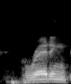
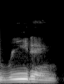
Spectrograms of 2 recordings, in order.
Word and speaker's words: Reading: One time I did a show in Reading, Pennsylvania, and I said, "Thank you, Reading," because it's spelled R-E-A-D. And they were like, "Reading."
